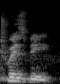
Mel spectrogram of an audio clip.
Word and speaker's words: Twisby: Twisby. Twisby. Twisby. Yep, it's a basically 2 words put together.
